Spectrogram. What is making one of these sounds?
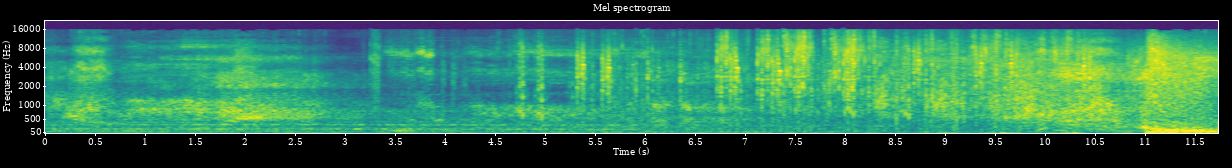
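A huge monster growls and roars.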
